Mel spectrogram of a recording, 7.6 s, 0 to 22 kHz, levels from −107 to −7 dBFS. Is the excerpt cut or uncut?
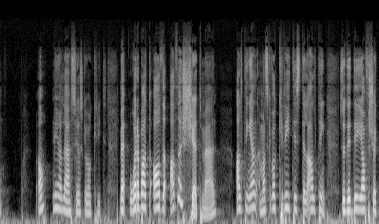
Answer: uncut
